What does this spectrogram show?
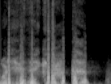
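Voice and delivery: unvoiced whisper.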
